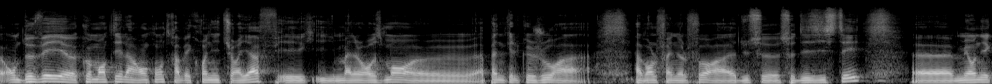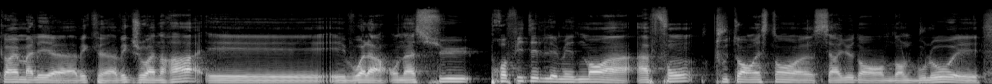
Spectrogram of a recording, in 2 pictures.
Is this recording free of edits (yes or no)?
yes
